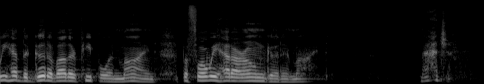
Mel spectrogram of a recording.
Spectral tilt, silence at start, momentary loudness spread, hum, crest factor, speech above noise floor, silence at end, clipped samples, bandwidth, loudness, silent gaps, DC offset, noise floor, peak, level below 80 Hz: -6.5 dB/octave; 0 s; 17 LU; none; 18 dB; 39 dB; 0.35 s; under 0.1%; 17 kHz; -33 LUFS; none; under 0.1%; -72 dBFS; -16 dBFS; -90 dBFS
